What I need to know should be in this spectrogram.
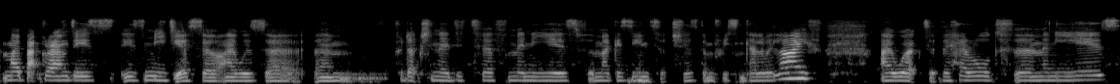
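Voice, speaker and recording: A woman's voice: lowish voice, pushed and bright, poor audio. A middle-aged woman from France chairing a meeting and introducing herself informally, in hesitant, broken phrases.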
